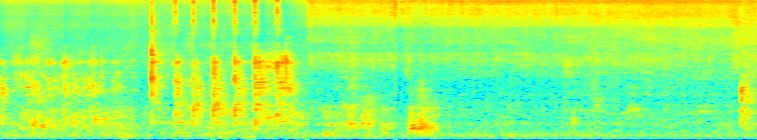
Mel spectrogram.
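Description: A metal utensil stirs and scrapes in a sauté pan, with a quick run of sharp clinks against the pan about one and a half seconds in. From about three seconds in, food fries in hot oil with a steady sizzle.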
